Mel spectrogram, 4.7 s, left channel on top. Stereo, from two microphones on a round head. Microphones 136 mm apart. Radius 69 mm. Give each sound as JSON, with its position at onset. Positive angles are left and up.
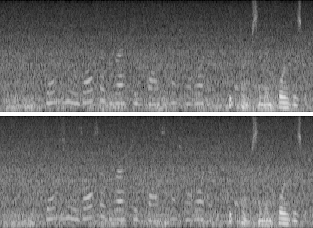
{"t": 0.7, "sound": "a woman speaking", "side_deg": -85}
{"t": 3.4, "sound": "a man speaking", "side_deg": -10}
